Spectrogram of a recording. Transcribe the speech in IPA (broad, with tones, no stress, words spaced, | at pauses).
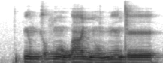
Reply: pʲõ˦mʲɔ˦võ˦˨ wa˦ ɲõ˨ mʲẽ˦de˦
